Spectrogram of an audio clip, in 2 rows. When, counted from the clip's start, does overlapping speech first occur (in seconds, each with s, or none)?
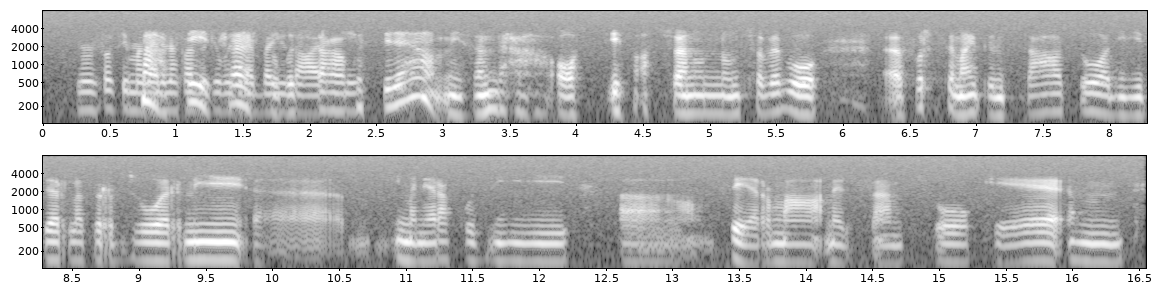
0.8 s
